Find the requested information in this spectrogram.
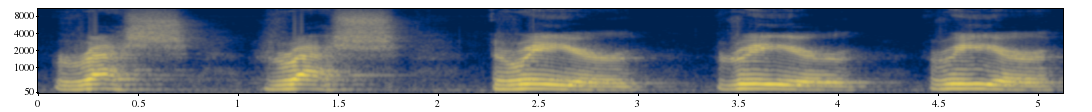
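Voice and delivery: each word starting with a round English R, said three times; English R drill words. Shown as a demonstration. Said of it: "لغت دوم رپ". (تمرین کلمات با آر گرد انگلیسی)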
